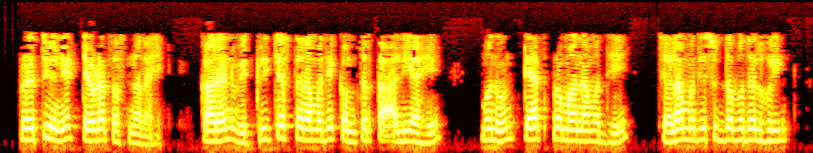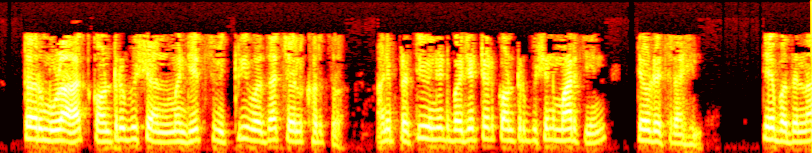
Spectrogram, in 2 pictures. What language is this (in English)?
Marathi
